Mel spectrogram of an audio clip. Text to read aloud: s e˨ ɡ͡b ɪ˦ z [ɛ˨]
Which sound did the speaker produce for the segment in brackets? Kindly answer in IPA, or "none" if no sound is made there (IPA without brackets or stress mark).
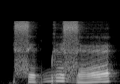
ɛ˨˦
